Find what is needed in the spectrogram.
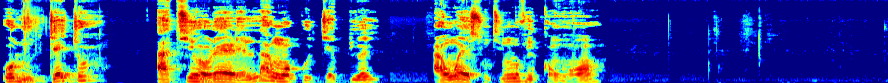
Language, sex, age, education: Yoruba, male, 30-45, tertiary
